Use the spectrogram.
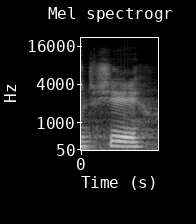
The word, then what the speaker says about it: Rishi: I'm Rishi. Yeah, like that. That is how you pronounce his name.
